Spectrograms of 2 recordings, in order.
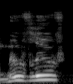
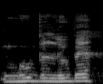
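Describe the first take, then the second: First: The name is said with a V sound. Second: The name is said with a B sound.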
